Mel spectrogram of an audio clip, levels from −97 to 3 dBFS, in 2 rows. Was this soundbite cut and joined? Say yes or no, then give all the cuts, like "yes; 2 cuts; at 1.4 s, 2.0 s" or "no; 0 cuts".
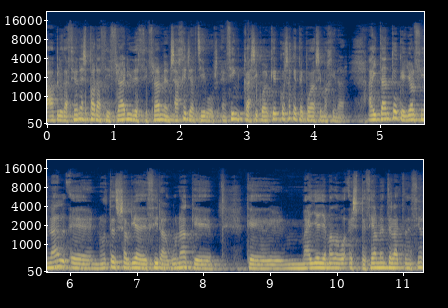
no; 0 cuts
